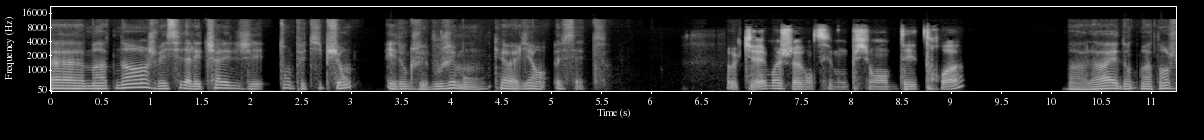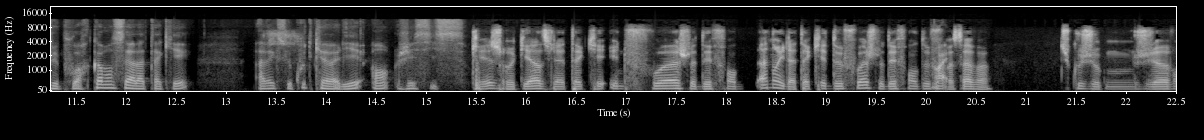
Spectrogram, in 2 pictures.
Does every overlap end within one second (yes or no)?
yes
